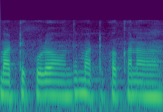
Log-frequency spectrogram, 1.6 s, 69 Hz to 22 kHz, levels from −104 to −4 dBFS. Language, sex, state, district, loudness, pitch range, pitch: Telugu, female, Andhra Pradesh, Srikakulam, -37 LUFS, 160-170 Hz, 165 Hz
